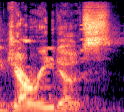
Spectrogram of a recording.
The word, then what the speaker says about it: Jarritos: And I say Jarritos because that's the true pronunciation.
